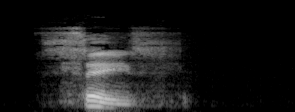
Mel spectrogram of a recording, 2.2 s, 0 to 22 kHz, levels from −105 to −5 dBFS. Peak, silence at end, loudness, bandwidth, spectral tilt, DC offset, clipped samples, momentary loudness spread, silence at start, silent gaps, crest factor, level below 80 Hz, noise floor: -16 dBFS; 1.1 s; -32 LUFS; 9.4 kHz; -3.5 dB/octave; under 0.1%; under 0.1%; 22 LU; 0.4 s; none; 22 dB; -80 dBFS; under -90 dBFS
